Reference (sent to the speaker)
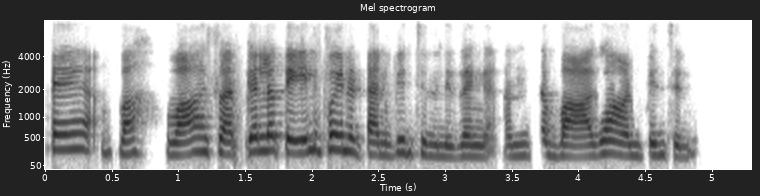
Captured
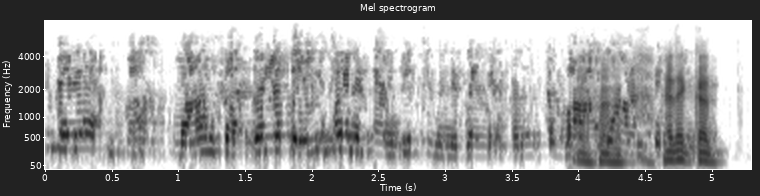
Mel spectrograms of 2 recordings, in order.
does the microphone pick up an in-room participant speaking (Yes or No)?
Yes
